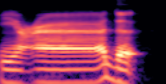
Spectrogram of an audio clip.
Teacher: huruf dalnya ketika berhenti waqaf, maka di sini dimatikan dan ditambah dengan qalqalah ataupun pantulan suara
